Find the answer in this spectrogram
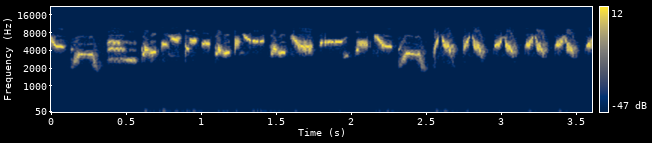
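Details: Forest skylark song: a dense, unbroken stream of high twittering notes that mixes buzzy slurs with clean whistles, ending in a rapid series of repeated rising-falling chirps; the background is quiet.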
